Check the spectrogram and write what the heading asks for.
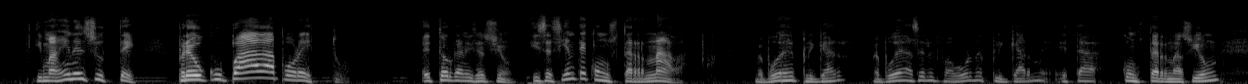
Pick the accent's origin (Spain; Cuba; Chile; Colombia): Cuba; yo soy cubano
